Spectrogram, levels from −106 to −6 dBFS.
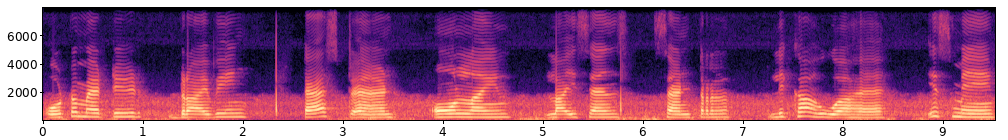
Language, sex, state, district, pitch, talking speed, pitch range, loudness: Hindi, female, Punjab, Fazilka, 235 Hz, 70 wpm, 225-255 Hz, -15 LUFS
